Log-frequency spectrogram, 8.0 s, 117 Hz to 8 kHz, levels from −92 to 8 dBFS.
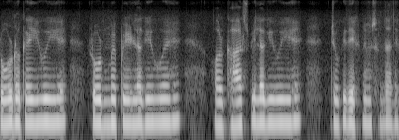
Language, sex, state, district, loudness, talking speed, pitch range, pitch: Hindi, female, Chhattisgarh, Korba, -16 LUFS, 165 wpm, 190-200 Hz, 200 Hz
